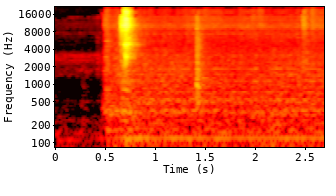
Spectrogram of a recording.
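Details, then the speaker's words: Stackable Frigidaire/Kenmore dryer after replacing the worn drum bearing: brief start-up thump, then a steady low hum with light clicks and no squeal. Normal dryer operation. "Yep. Sounds great."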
